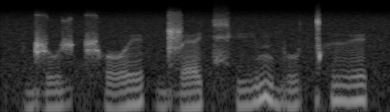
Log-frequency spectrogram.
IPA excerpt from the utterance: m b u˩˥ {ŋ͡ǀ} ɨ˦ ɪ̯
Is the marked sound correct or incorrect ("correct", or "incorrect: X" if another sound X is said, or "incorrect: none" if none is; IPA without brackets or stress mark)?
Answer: incorrect: ǀʰ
